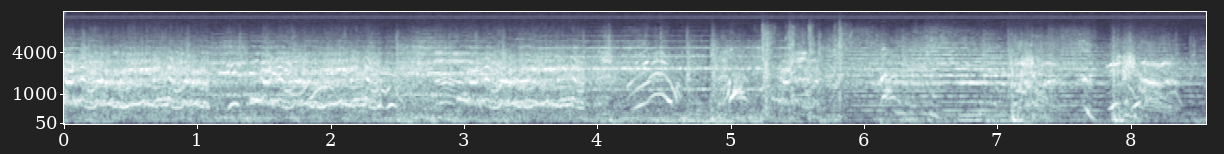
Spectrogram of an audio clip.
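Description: Dramatic film background score with a wavering melody, joined in the second half by dubbed fight sound effects: a series of sharp impacts, the loudest near the end.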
